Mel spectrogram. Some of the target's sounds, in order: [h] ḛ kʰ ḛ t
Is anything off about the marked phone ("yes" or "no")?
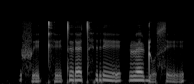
yes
